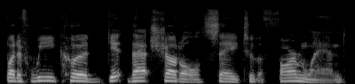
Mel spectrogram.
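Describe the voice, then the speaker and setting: A man in a casual tabletop roleplaying game, laying out plans with deliberate, measured phrasing. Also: on the high side, expressive, creaky, dry recording.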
